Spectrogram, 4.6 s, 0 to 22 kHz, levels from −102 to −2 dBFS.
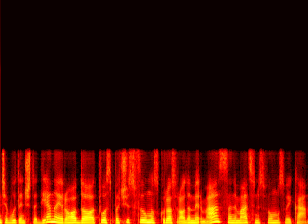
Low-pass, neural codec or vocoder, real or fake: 7.2 kHz; codec, 16 kHz, about 1 kbps, DyCAST, with the encoder's durations; fake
